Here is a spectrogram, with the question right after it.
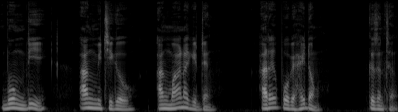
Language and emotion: Bodo, neutral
